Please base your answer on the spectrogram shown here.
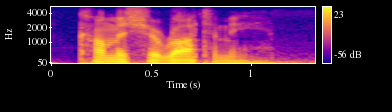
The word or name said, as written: commissurotomy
